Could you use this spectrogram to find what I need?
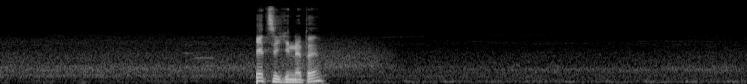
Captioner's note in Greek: χειροκρότημα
